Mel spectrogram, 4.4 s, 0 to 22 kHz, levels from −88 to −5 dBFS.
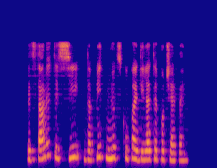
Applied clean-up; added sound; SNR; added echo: neural mask model DeepFilterNet 3.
